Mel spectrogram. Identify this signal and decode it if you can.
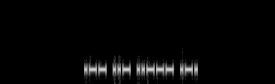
Morse code, heard as a keyed tone, about 52 wpm, 700 Hz. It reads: WU2R
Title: USA Call Signs - 4 Characters - Repeated 2x - 50wpm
